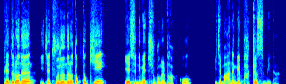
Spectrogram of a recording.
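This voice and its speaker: A man preaching a storytelling sermon to children, animated and swinging between loud and soft. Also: fairly high pitch, a little fast.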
